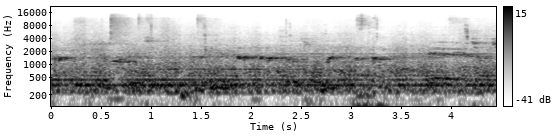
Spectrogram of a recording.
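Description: A steady mechanical hum holding several low tones, with a few short clicks over it as a mouthful of Adana kebab is chewed.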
